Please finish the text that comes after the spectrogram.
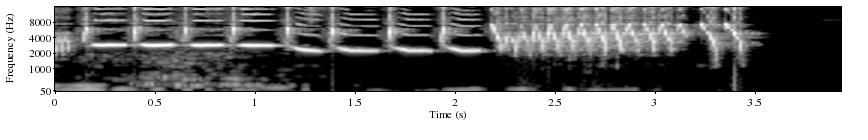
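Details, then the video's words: Canary song for training young birds, 'ngeroll' rolling style: evenly spaced whistled notes repeated about four times a second, then a sudden fast buzzy roll and a few sharp falling chirps. "SUARA CUIT CUIT KENARI NGEROLL NEMBAK UNTUK PANCINGAN KENARI MUDA BAHAN PAUD"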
